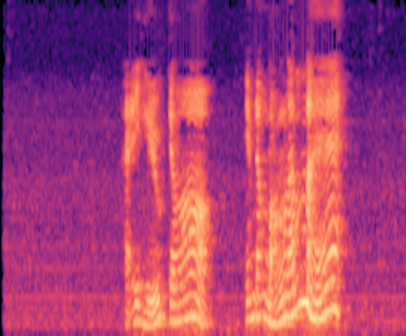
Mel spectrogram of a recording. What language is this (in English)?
Vietnamese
